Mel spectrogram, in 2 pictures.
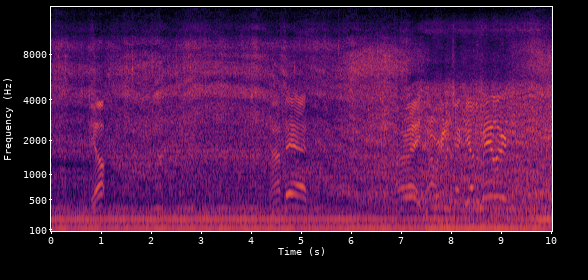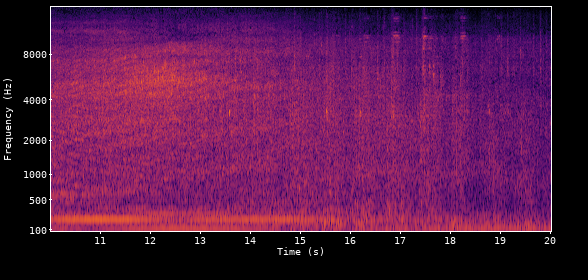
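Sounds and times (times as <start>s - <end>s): baler machinery noise: 0.0s - 20.0s
tractor engine running: 0.0s - 20.0s.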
